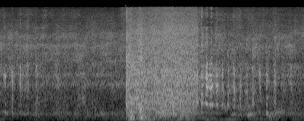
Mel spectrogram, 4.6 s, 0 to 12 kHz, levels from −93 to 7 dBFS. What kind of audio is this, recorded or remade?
remade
